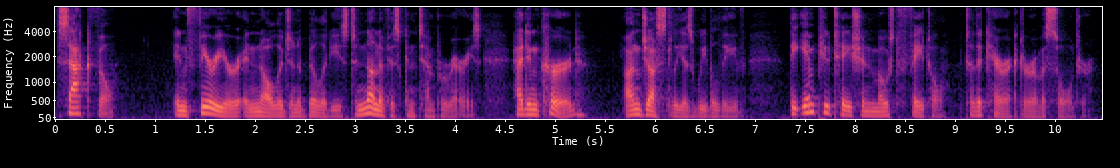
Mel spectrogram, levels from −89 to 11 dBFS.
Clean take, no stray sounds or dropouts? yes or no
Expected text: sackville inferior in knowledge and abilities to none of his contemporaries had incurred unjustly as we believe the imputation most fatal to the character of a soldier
yes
